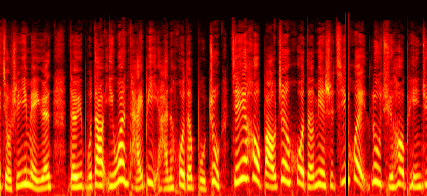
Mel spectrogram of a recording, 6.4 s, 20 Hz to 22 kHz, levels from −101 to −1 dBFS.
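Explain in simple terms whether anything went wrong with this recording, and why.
At 5.18 s the sound cuts out for about 70 ms, then resumes as if it had played on. This is likely a Bluetooth dropout, with a couple of packets arriving too late.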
